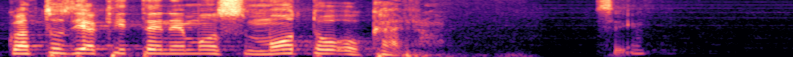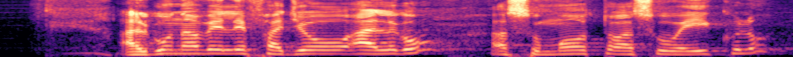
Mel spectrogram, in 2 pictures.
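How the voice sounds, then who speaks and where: A man's voice: sits high, fairly even intonation, unhurried, pauses often, a little mellow. A male preacher giving a sermon, impassioned and pressing his listeners with rhetorical questions. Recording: reverberant hall with faint music.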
